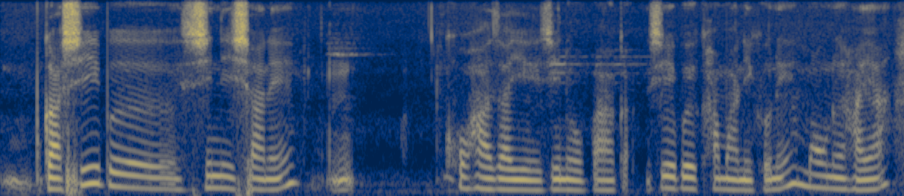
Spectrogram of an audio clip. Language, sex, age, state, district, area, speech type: Bodo, female, 45-60, Assam, Kokrajhar, urban, spontaneous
